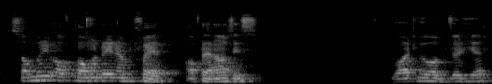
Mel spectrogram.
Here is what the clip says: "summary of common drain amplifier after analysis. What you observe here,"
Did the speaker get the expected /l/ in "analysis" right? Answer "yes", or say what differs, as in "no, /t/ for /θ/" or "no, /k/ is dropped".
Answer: no, /l/ is dropped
